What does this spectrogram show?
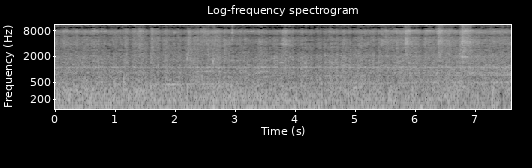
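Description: Mumbai suburban local train running along the tracks: a steady rumble of wheels on rails with a few faint clicks.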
